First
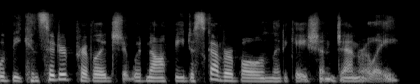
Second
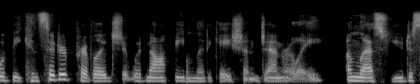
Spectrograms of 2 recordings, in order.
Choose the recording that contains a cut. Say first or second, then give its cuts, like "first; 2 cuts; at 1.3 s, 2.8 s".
second; 1 cut; at 1.9 s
